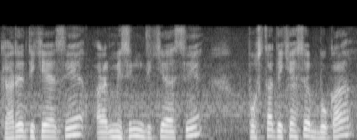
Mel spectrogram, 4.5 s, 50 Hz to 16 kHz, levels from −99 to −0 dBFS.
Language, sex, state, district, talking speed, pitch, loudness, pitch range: Nagamese, male, Nagaland, Dimapur, 145 wpm, 150 Hz, -14 LUFS, 140-170 Hz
